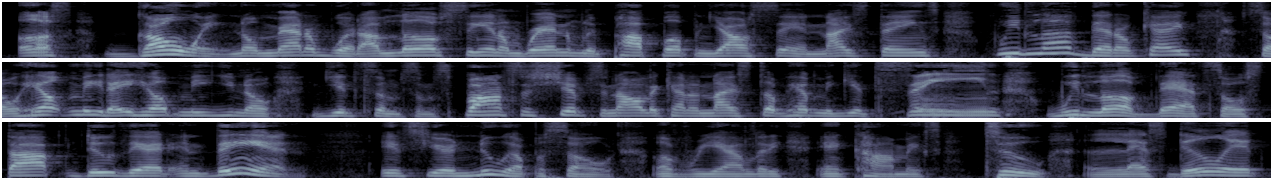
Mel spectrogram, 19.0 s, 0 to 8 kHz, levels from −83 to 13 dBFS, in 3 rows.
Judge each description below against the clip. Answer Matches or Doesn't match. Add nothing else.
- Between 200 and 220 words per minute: Matches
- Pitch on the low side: Doesn't match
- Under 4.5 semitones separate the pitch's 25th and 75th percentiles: Doesn't match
